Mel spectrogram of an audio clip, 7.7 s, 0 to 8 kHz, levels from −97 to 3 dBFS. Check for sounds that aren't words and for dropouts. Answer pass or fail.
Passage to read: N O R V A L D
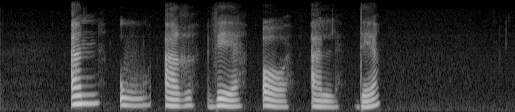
pass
